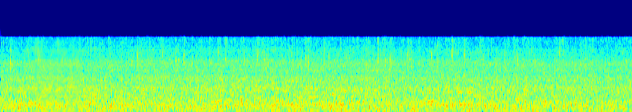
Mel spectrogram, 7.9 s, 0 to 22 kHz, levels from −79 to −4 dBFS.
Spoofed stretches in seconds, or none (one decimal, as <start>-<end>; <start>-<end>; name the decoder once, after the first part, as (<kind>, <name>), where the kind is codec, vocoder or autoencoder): 0.4-1.0 (vocoder, Vocos)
